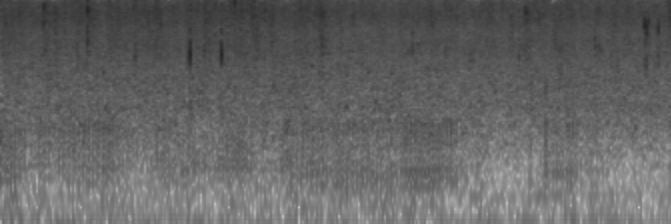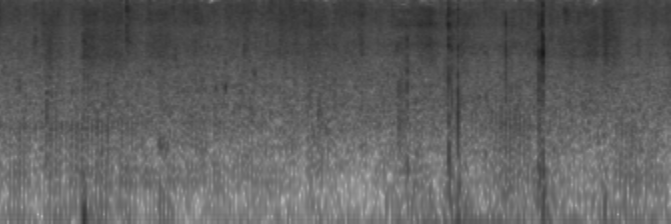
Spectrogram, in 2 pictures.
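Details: Domestic cat purring, mixed with steady ambient rain for relaxation and long study nights; a soft low rumbling drone under the hiss of falling rain, with occasional sharp drip clicks.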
